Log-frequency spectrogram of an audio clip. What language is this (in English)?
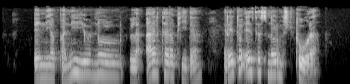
Esperanto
